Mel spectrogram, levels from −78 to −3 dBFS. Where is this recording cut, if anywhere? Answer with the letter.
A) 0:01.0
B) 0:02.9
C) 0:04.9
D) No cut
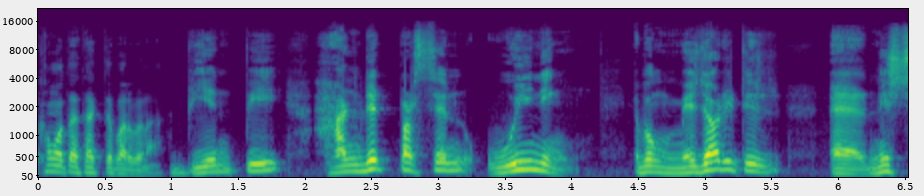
A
